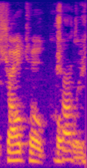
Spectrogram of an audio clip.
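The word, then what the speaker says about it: Sharlto Copley: How do you say the actor's name? – Charlton Copley.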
